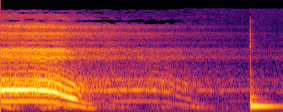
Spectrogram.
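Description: A man's chanted vocal holding one long note that bends downward and fades out with echo. Near the end comes a single sharp percussion knock, the first of the accompaniment's strikes.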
